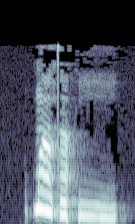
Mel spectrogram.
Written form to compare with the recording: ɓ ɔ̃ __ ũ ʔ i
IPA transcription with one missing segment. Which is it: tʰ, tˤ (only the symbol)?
tˤ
